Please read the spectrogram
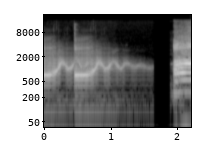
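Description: Two cartoon 'boing' sound effects about half a second apart, each a twanging tone that wobbles up and down in pitch and fades away over about a second.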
